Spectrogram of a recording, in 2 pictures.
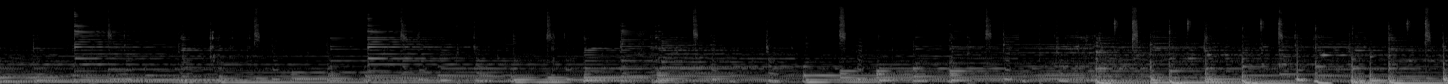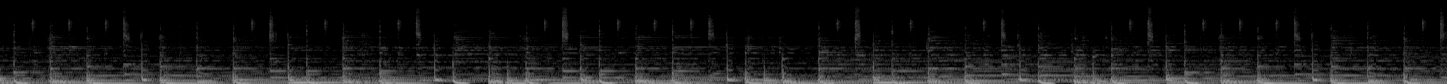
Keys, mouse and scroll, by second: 0.3 s, 0.3 z, 0.7 click, 0.9 middle click, 1.1 Tab, 1.2 middle click, 3.0-3.6 drag, 4.3 middle click, 4.6-5.8 drag, 6.5 click, 7.1 ctrl+z, 7.9 click, 8.6-10.7 drag, 11.7-12.3 scroll down 3, 12.1 click, 13.1-13.8 middle drag, 14.1 middle drag, 14.3 shift+middle click, 14.4-15.3 middle drag, 15.4 shift+middle click, 15.6 middle click, 16.2 middle click, 17.2-18.3 shift+drag, 18.9 click, 20.4-21.5 shift+drag, 21.6 shift+click, 22.2 middle click, 23.3 Tab, 23.3 a, 23.8 s, 23.8 shift+z, 25.0 click, 25.2 s, 25.3 z, 25.6 right click, 26.0 click, 26.3 click, 26.8 s, 27.2 z, 27.5 click, 28.1 Tab, 28.4 Tab, 28.4 middle drag, 28.7 middle click, 28.7 right click.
